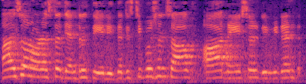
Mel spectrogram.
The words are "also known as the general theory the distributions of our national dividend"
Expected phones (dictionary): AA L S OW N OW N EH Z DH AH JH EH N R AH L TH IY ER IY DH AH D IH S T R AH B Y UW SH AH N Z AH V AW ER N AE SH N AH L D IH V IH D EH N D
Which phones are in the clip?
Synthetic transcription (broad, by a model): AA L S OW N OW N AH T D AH JH EH N R AH L T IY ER IY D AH D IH S T R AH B Y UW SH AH N S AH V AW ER N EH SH N AH L D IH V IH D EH N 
